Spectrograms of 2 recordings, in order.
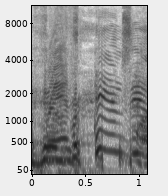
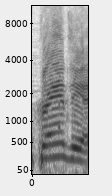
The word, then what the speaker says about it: Franzia: Franzia all the way. It's not even Franzia. It's Franzia. It's Franzia. You have to say it right.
